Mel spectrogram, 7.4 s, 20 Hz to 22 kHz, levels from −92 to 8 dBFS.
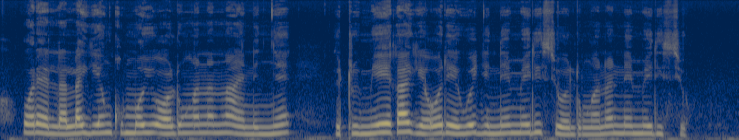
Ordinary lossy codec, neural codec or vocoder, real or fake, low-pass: none; none; real; none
